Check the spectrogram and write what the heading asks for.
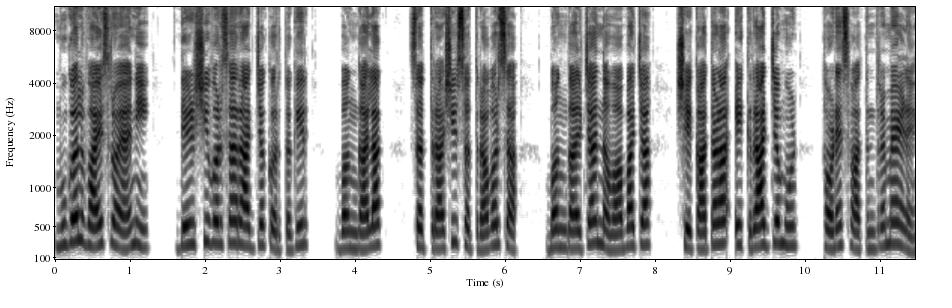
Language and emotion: Goan Konkani, neutral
